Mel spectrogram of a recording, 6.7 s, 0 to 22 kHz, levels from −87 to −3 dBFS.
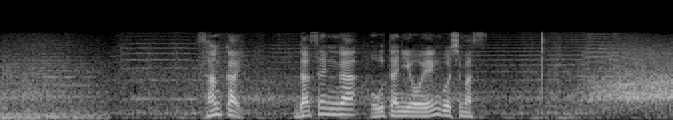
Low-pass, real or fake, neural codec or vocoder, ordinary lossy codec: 7.2 kHz; real; none; none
